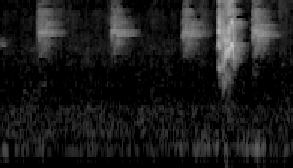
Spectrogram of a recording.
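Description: A cockatiel gives short, bright chirps about once a second, then one loud harsh squawk and another chirp, over a low steady hum.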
